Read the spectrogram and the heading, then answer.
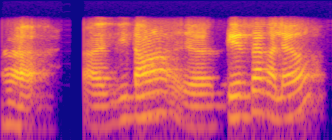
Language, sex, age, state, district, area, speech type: Sindhi, male, 30-45, Maharashtra, Mumbai Suburban, urban, conversation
